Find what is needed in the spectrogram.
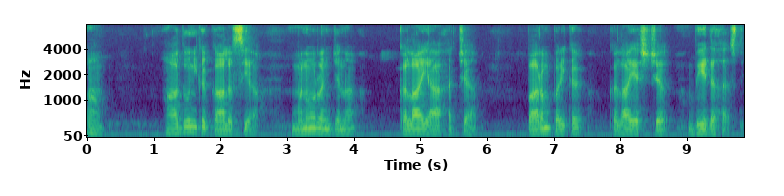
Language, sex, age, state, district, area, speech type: Sanskrit, male, 45-60, Karnataka, Dakshina Kannada, urban, spontaneous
